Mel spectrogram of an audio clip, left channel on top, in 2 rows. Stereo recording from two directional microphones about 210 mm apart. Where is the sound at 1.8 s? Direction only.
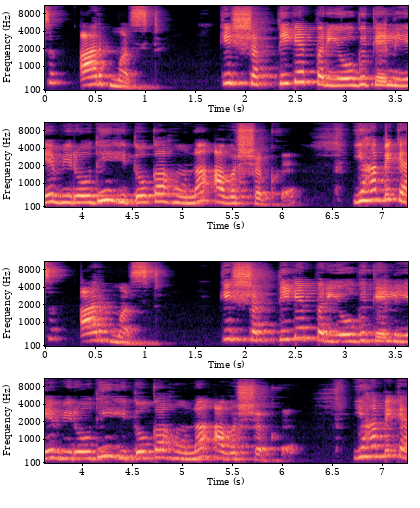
30° left (ahead or behind).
